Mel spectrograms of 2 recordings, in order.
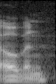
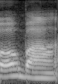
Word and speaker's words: Oban: pretty important that you don't see Oban yes yeah but no Obama that's how we started and it was actually taught Cooper I think it was Todd Cooper it was like open it's open it's open so thank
